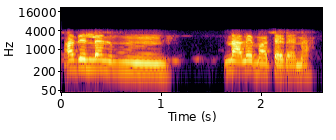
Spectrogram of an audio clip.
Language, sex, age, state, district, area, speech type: Kannada, female, 45-60, Karnataka, Bangalore Rural, rural, conversation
